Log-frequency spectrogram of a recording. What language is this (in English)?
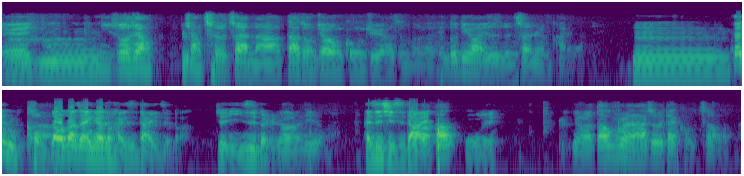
Chinese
